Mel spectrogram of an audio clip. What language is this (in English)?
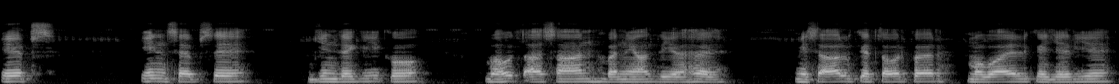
Urdu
